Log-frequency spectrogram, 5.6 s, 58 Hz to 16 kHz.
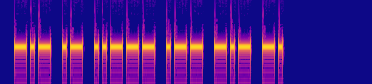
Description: Morse code, heard as a keyed tone, about 20 wpm, 700 Hz. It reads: KA2WKN
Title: USA Callsign DE Callsign 20wpm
